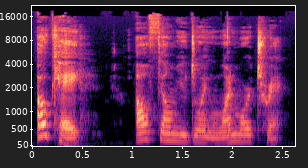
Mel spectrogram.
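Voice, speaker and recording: A woman voicing a patient, kindly father who gently keeps the peace in a children's story. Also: on the low side, lively intonation, measured pace, husky.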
